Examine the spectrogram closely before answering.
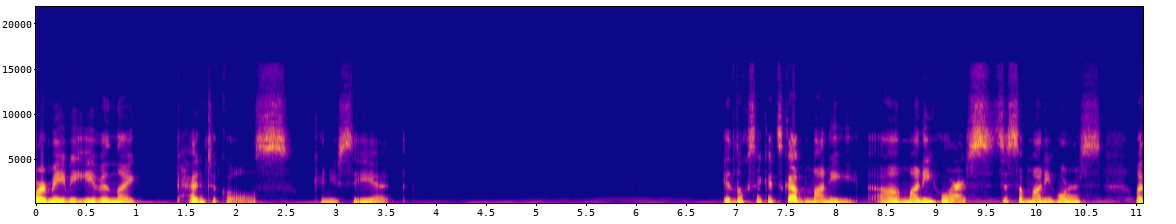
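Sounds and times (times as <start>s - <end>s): woman speaking: 0.0s - 3.7s, 6.9s - 11.0s
faint ringing tone: 0.0s - 11.0s
steady low hum: 0.0s - 11.0s.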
